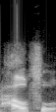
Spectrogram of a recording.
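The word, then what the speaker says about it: Hausu: from the 70s called house or housu if you go by the japanese pronunciation and it's image of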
